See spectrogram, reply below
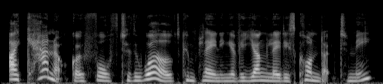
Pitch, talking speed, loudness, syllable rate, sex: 185 Hz, 235 wpm, -22 LUFS, 5.5 syllables/s, female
